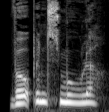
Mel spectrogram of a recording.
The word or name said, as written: våbensmugler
